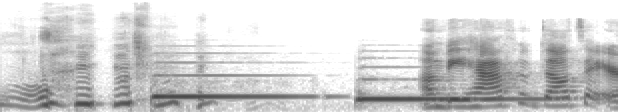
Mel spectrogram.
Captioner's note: women laughing; flight alarm dinging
